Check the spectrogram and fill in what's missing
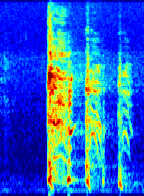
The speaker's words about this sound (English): now you're coughing because you lied. No. Fuck you. You're choking on your own lies.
